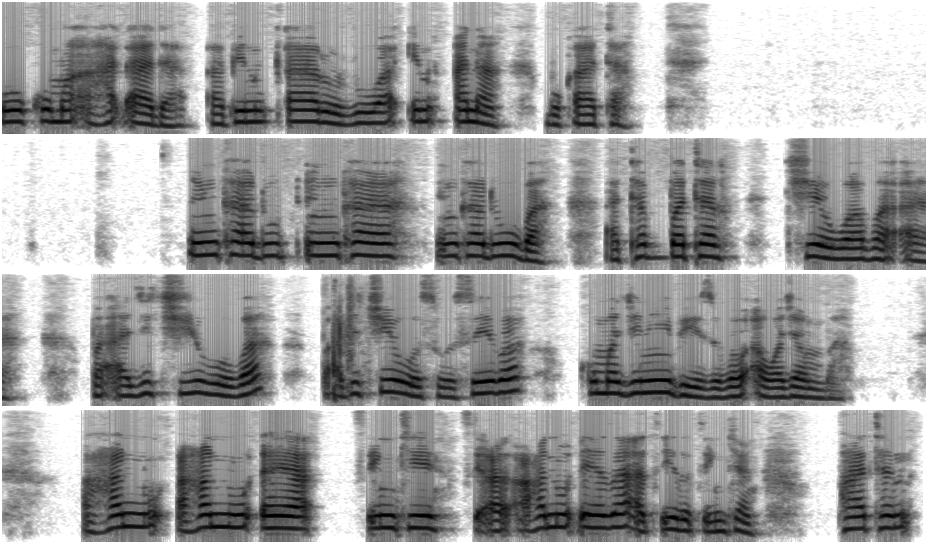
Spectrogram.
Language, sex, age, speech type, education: Hausa, female, 30-45, spontaneous, tertiary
